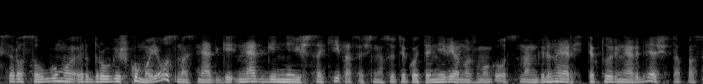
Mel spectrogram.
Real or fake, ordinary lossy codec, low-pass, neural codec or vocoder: fake; AAC, 16 kbps; 7.2 kHz; codec, 24 kHz, 3.1 kbps, DualCodec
